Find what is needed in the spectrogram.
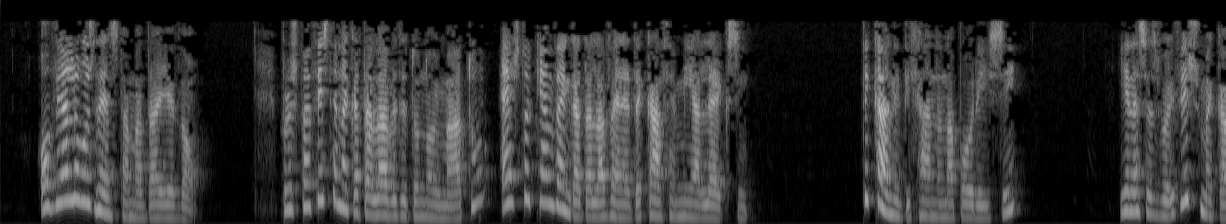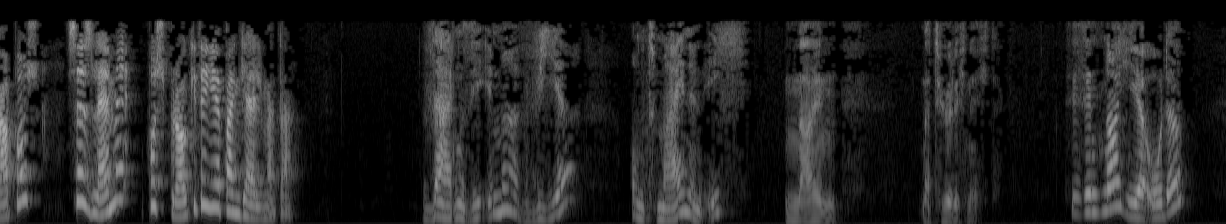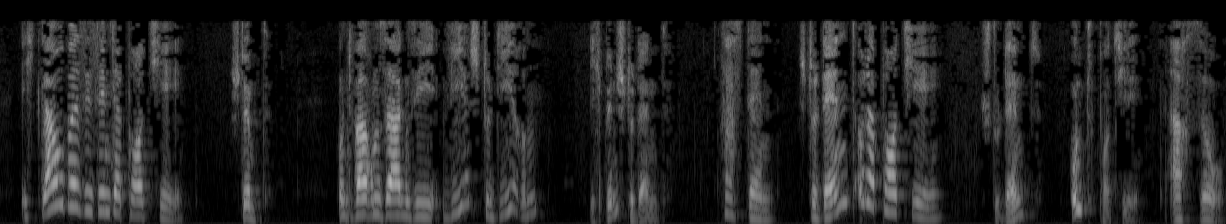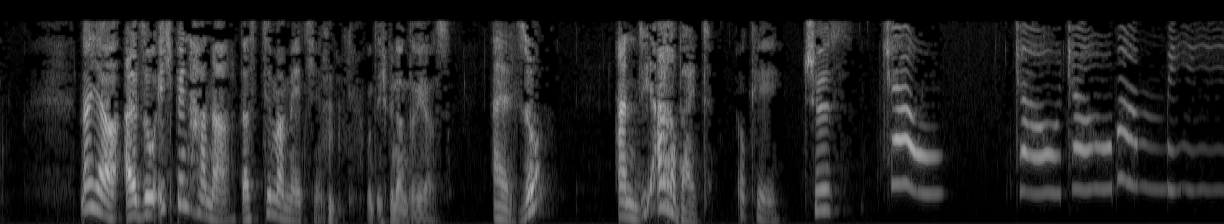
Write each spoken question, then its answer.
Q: Τι κάνει τη Χάννα να απορρίσει?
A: Η Χάννα παραξενεύεται όταν ο Ανδρέας λέει πως είναι φοιτητής, αφού προηγουμένως είχε συμφωνήσει μαζί της πως είναι θηρορός.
